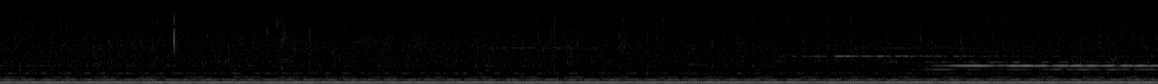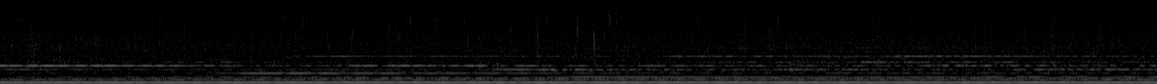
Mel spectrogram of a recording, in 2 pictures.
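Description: Steady rain-sound ambience with a deep steady drone underneath; soft, sustained ambient music tones come in about nine seconds in and hold to the end.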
